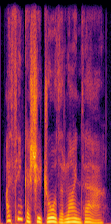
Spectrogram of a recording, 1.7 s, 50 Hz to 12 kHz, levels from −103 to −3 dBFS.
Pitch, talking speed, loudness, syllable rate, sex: 185 Hz, 285 wpm, -15 LUFS, 6.6 syllables/s, female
